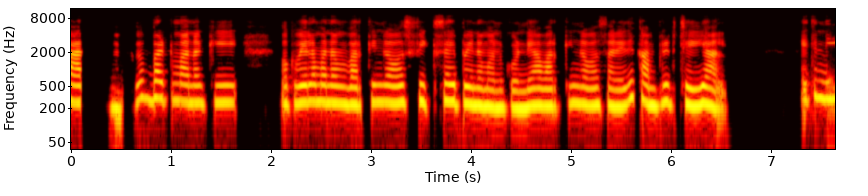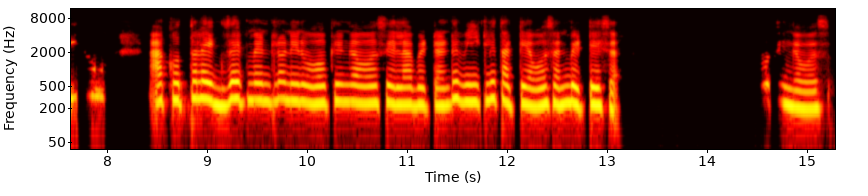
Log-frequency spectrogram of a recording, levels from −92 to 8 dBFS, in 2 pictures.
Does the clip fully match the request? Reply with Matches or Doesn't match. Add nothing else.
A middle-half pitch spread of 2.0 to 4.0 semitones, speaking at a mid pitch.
Doesn't match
